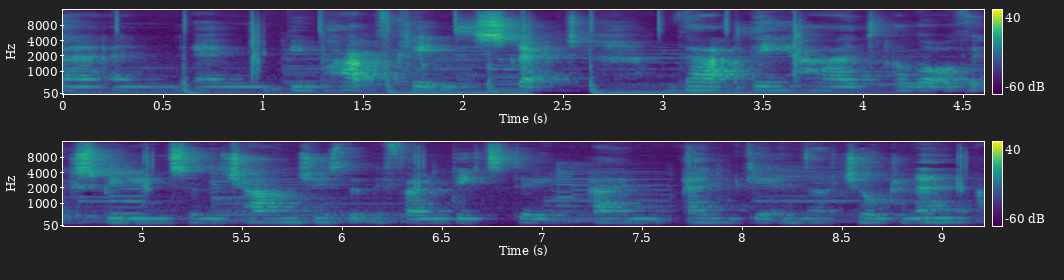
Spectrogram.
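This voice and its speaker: Low, even-voiced woman in a roomy space. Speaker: community organisation staff member. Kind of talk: documentary interview. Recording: roomy, guitar music bed. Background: guitar music.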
